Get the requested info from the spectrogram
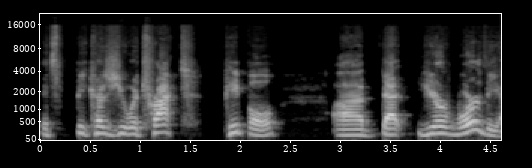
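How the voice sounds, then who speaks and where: A man's fairly high voice with a US Midwestern accent, very slow, with ordinary pitch variation and big swings in loudness. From US Midwest, Detroit. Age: 60s. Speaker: podcast host. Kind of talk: casual interview chat.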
